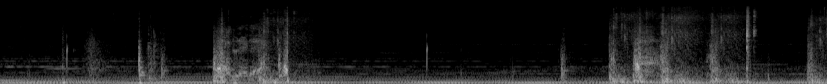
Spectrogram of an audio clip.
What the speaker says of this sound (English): I'm going to dig my way through this wall and attack it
